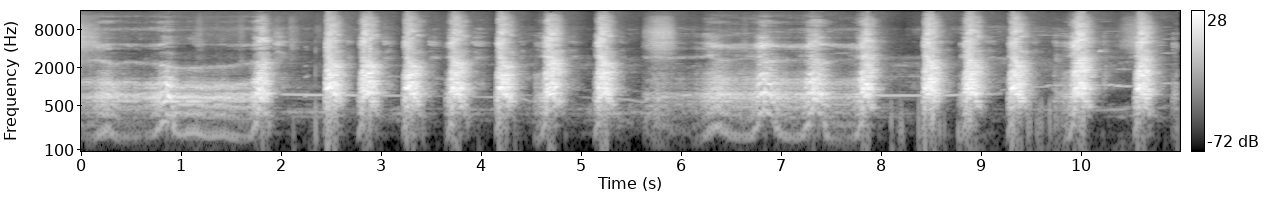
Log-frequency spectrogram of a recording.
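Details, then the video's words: Oscar the dog opens with a short wavering howl, then breaks into quick, fairly steady barks, about two per second, while a thin sustained tone runs beneath them. "Oscar tried to howl."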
